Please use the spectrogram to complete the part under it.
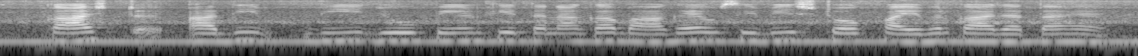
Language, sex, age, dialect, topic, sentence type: Hindi, female, 31-35, Kanauji Braj Bhasha, agriculture, statement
